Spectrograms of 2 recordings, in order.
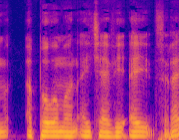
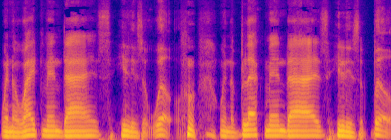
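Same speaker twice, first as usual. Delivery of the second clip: punchy stand-up comedy style delivery. Repeating a joke when asked to do it again: Chris Rock style. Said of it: "Do it again for me in his style".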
